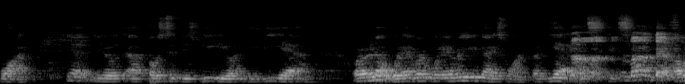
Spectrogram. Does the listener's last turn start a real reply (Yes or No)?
Yes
